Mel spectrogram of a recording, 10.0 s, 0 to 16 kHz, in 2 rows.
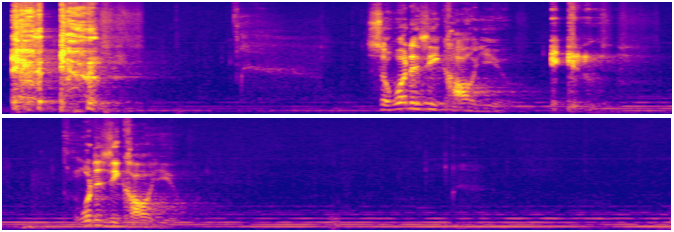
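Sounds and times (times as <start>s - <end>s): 
harsh raspy coughs from someone with something caught in the throat: 0.0s - 1.2s, 4.1s - 4.8s
speech: 2.8s - 4.5s, 5.6s - 6.3s.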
